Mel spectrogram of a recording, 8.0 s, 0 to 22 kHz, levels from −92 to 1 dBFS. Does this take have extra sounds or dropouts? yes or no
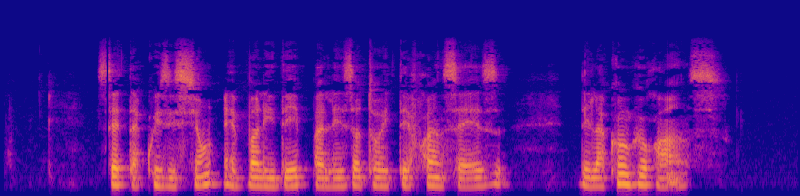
yes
